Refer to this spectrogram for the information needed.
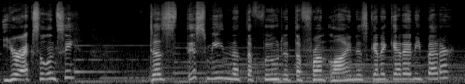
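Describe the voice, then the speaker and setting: A man's voice: very high-pitched, brisk, over music. A man voicing an eager, friendly young resistance soldier in a video game, chatty and earnest. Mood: curious, eager. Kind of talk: video game character acting.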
